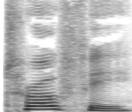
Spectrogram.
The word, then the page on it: trophy: American English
